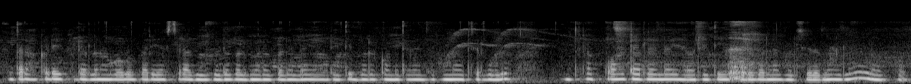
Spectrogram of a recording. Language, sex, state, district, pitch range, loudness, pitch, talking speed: Kannada, female, Karnataka, Belgaum, 220-230 Hz, -18 LUFS, 225 Hz, 145 wpm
